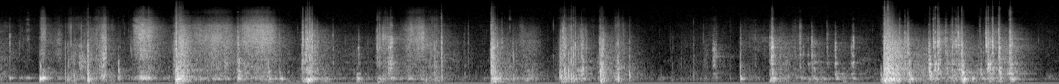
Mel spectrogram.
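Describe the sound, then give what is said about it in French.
Wooden knocks and thuds as a schoolbag is closed and put on a cupboard shelf, with many irregular bumps, taps and rustles of varying loudness spread unevenly across the whole stretch. “Referme son cartable. Et va le mettre sur le rayon du placard.”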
